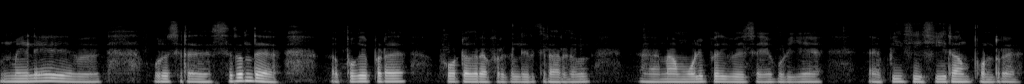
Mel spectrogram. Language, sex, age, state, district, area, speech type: Tamil, male, 30-45, Tamil Nadu, Salem, urban, spontaneous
